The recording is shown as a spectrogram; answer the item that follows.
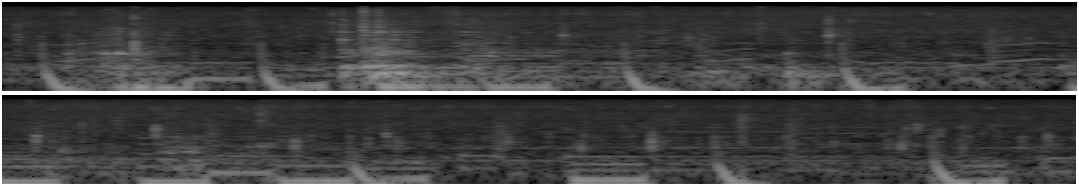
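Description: Turmeric- and paprika-coated chicken pieces frying in hot oil in a nonstick pan: a steady crackling sizzle. A wire spider strainer moves through the oil and lifts the crisp pieces out.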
